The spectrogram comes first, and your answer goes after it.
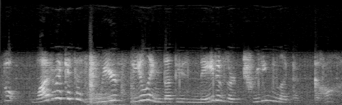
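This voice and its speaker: A cocky, grasping conquistador from a homemade puppet show, played by a woman. The voice is high and swings between grand proclamations and casual slang. The sound is tinny and far from the mic. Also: sing-song, a little fast, noisy background. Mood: smug, puzzled. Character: smug, greedy male Spanish conquistador, puppet show. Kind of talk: amateur comic puppet show.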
